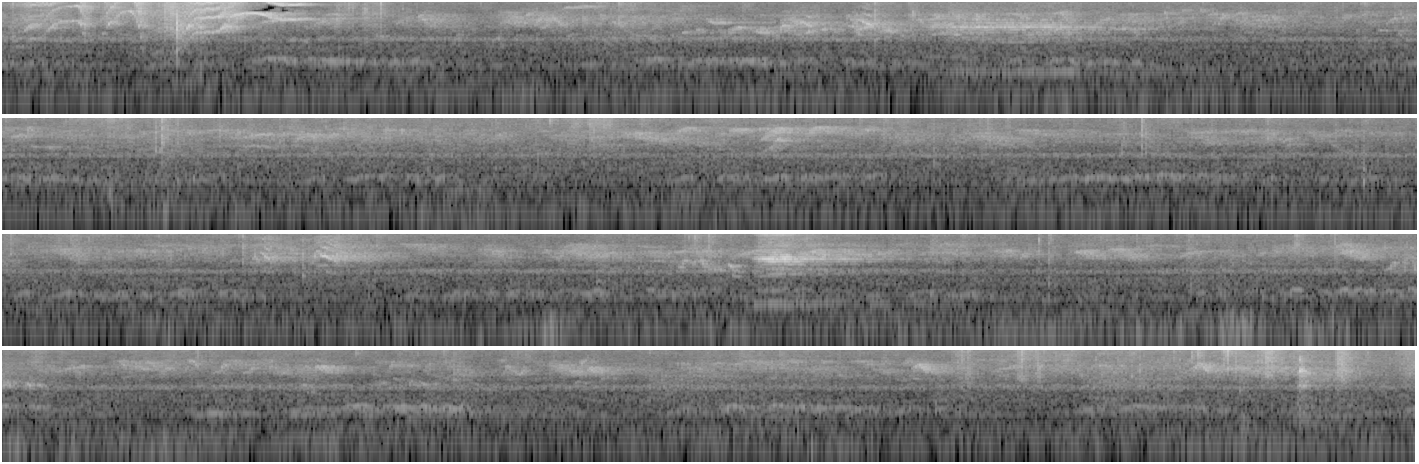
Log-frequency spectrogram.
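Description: Birds chirping: scattered high chirps, with a soft low call repeating every second or two.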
